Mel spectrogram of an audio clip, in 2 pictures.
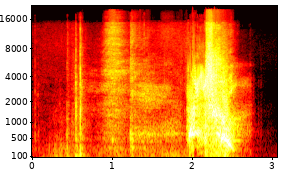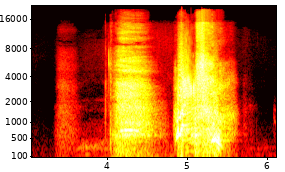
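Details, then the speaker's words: Adult sneezing after burning sage in the room earlier, self-described loud sneezer: two loud, explosive sneezes, each a sharp burst of air, preceded by softer breathy sounds. "i have to sneeze again excuse me i know i have really loud sneezes i can't help it"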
